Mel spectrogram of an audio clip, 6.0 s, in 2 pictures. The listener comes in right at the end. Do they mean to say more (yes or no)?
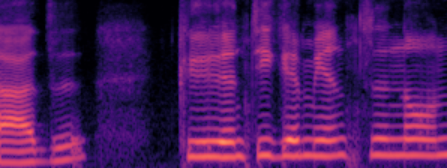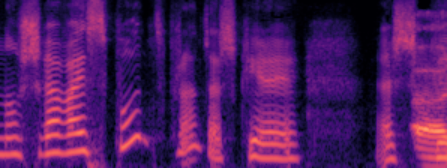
yes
